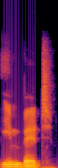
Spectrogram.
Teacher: দুইটা ঠোঁট দিয়ে উচ্চারণ করতে হয় সেগুলোকে আমরা ইন্টারচেঞ্জ করতে পারি যেমন এম আর বি এই দুইটা কিন্তু বাইলেবেল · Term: বাইলেবিয়াল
